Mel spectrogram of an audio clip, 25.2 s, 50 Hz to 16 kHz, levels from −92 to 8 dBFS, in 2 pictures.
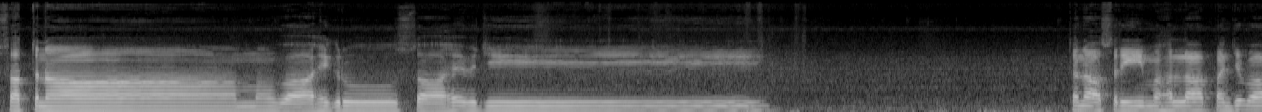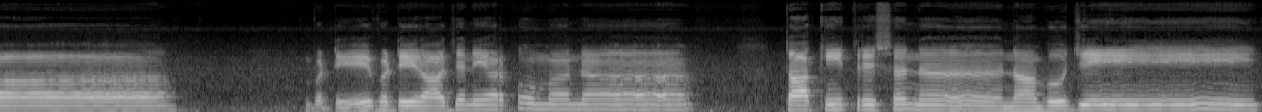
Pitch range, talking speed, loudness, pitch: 130-150 Hz, 50 wpm, -23 LUFS, 135 Hz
